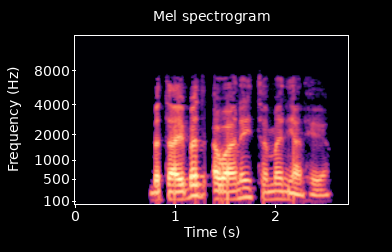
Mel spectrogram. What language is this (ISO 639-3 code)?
ckb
